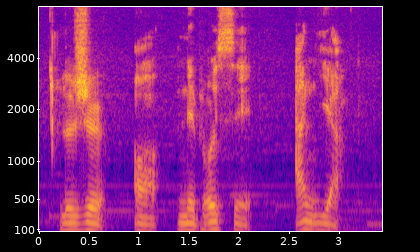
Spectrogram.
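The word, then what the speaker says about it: אני: Le jeu en hébreu c'est Anya. Anya. Il s'écrit de la sorte.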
